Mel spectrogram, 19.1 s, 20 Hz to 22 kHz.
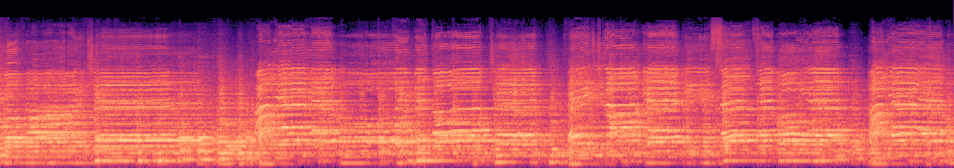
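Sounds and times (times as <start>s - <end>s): musicians singing together: 0.0s - 19.0s
violins playing: 0.0s - 19.0s.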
